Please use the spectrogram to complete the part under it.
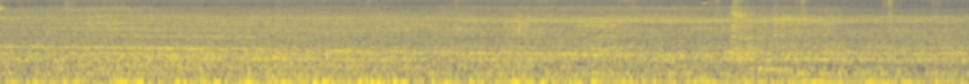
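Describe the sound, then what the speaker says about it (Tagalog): A fast train rushes past a station area, a steady broad rumble of wheels and rail noise holding loud and continuous throughout without talk. "Ayan guys, yung train. Ang bilis."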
